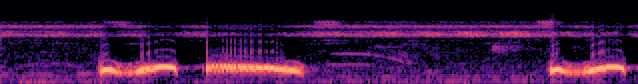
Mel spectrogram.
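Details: Vocal spotted dove used to lure wild rivals: a wavering coo, then a drawn-out mellow coo sliding downward, and another wavering coo starting again, over a continuous high-pitched insect drone.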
